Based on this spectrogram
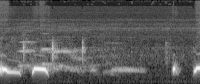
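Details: Spotted dove song, hạp bổi voice: the tail of a descending burry coo, a clean level coo, then a stretch of faint low cooing before short sharp notes begin a new phrase.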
